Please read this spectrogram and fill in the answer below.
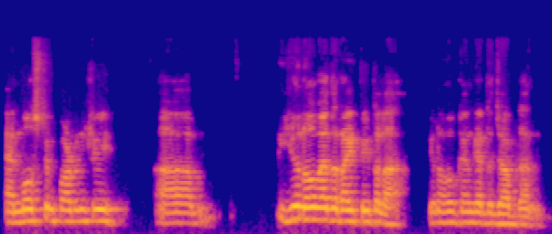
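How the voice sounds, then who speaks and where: A man's voice: a little high, steady tone, moderate pace, distant mic, lo-fi sound. A man hosting a business podcast, asking loose, meandering questions in a conversational way. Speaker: podcast host. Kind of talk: interview questions, casual conversation.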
